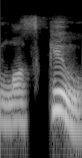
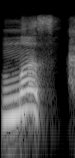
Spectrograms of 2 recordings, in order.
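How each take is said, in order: First: মস্কিউ ending in "-kyu", as spelled; mispronounced mosque. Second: মস্ক in one syllable, ending on "sk"; corrected mosque. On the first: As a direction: say মস্কিউ in two syllables, "mos-KYU". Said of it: "আমি অনেককে শুনেছি". (মস্ক-কে ভুল করে "মস্কিউ") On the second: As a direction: say মস্ক as "mask", no "-kyu" ending. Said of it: "সঠিক উচ্চারণ কি হবে?". (মস্ক-এর সঠিক উচ্চারণ, এক দলে) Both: Shown as a demonstration.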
